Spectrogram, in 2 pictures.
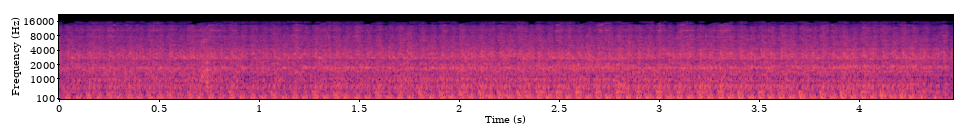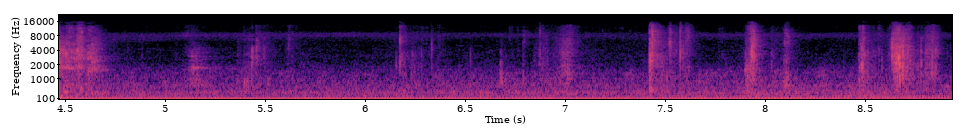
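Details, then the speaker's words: Brush cutter after fitting a new 40-tooth 255 mm tipped blade, not perfectly centred: a high, even buzz holds steady for about four seconds with no vibration, wobble or rattle, then cuts off; it runs smoothly. "ちょっとこれで一家エンジンかけてみます[音楽]そうですいい振動もないの思うのでこれで東海終了です"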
